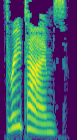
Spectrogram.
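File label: "three times", British English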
